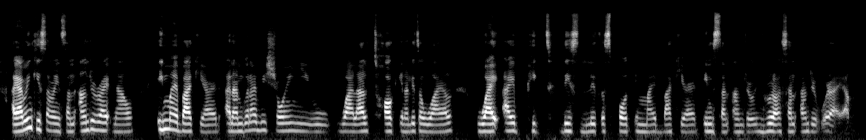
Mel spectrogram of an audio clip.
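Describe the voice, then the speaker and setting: A woman speaks at a moderate pace in a fairly low pitch, her intonation monotone and flat. The sound is dry and close, with no echo. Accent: Spanish. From Cuba. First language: Spanish. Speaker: vlogger. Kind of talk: casual vlog talk to camera. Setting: outdoors in backyard.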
